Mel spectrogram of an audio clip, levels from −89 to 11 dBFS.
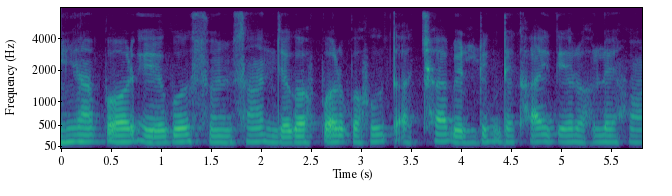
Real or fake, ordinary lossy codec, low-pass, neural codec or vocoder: fake; none; 7.2 kHz; vocoder, 22.05 kHz, 80 mel bands, Vocos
